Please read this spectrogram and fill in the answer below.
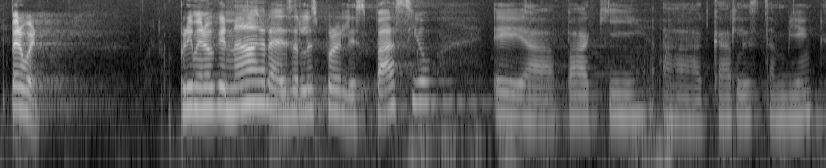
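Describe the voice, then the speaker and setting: A woman's voice: fairly low pitch, steady tone, normal speed, fairly bright tone, in a large hall. A Guatemalan woman with a bad cold, an NGO project director giving an earnest, grateful talk on a conference panel. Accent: Guatemalan Spanish.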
